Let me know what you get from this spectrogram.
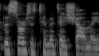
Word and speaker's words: Timothée: And that is how you pronounce it. Timothée is how you're supposed to say it. Not Timothy. We've been wrong.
